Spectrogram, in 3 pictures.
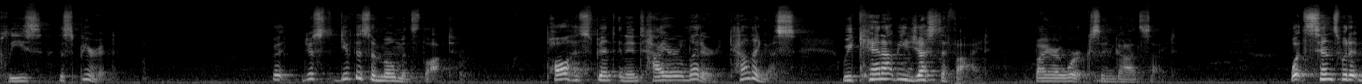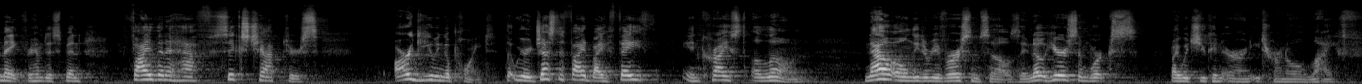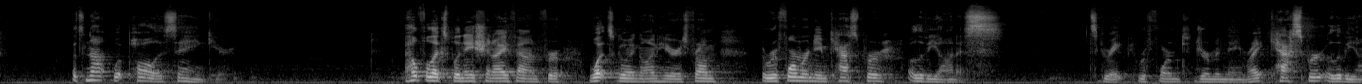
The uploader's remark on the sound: preached at Christ Our Savior Baptist Church on Sunday, September 24, 2023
